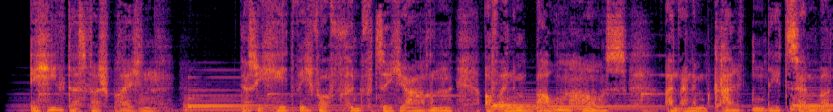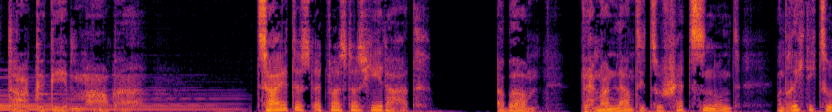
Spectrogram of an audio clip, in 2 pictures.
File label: german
